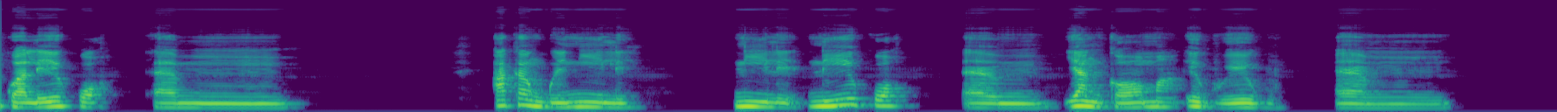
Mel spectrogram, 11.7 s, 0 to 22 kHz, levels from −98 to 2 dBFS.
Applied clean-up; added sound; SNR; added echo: none; none; none; none.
